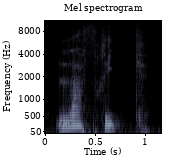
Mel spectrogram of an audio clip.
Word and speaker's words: l'Afrique: L'Afrique, same thing here. Final E, it's only the k at the end that you will hear.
